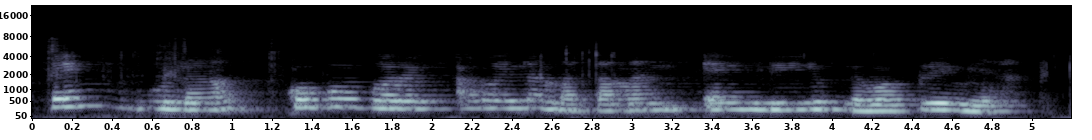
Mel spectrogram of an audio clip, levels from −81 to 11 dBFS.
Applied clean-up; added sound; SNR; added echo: neural mask model DeepFilterNet 3.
